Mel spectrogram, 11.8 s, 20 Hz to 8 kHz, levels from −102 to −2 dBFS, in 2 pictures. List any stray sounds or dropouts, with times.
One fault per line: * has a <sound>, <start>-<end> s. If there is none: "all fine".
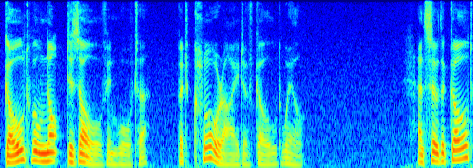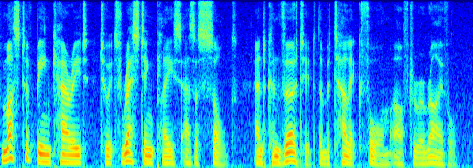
all fine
